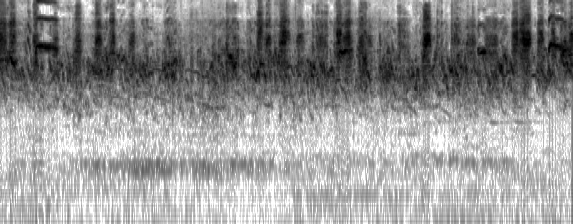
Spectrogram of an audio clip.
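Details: Australian parrots chirping together, a dense, continuous chatter of high twittering notes and short warbles with many birds overlapping, steady throughout.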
